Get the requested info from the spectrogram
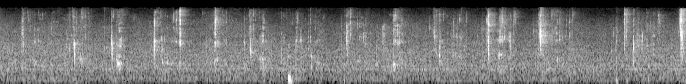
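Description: Close-miked chewing of rice and rohu fish head, with many small crunchy clicks as fingers work the rice on a steel plate. One dull knock comes about three and a half seconds in.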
